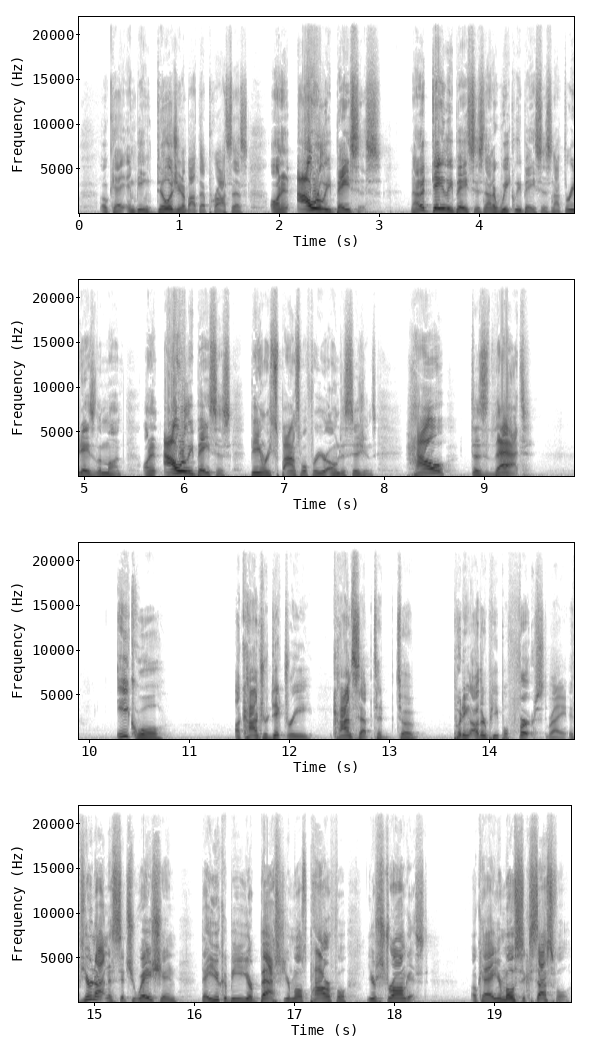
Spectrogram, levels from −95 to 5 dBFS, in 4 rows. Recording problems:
wrong speed and pitch; too fast and too high; 1.5 times normal speed

